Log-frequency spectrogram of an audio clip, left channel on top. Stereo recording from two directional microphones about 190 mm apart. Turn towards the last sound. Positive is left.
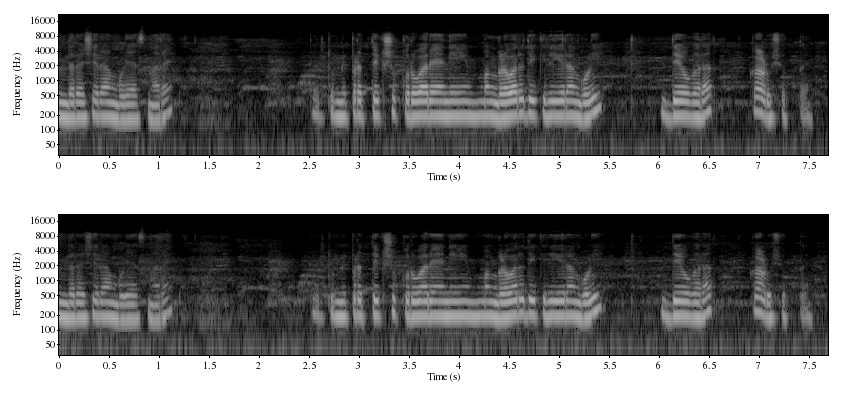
turn(degrees=40)  # may be behind; listen again after turning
